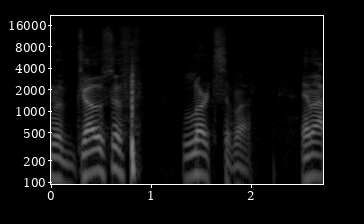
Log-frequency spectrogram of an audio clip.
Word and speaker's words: Lurtsema: We are about to have a conversation with a young millennial entrepreneur from Anchorage, Alaska, by the name of Joseph Lurtsema. Am I pronouncing that correctly, Joseph?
